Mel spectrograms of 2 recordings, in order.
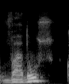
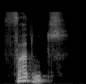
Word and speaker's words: Vaduz: Pero deben saber que en alemán la V chica se pronuncia como F y la Z como TS. Entonces la pronunciación correcta es Faduz.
